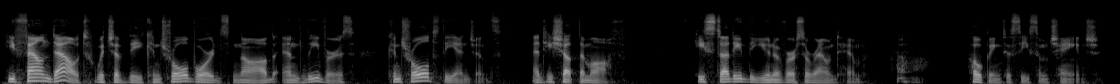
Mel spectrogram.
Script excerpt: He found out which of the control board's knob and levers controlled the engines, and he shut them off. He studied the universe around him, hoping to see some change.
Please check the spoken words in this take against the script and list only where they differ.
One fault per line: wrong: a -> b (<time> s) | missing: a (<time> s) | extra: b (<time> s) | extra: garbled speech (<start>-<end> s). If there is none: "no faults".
no faults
